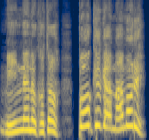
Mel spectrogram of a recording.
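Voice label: Voice win, Japanese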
